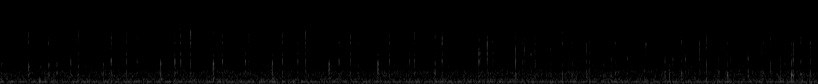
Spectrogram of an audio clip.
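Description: Long acrylic nails tap on the front and sides of a small, hand-held black printed cardboard box with a silver seal. The taps come as steady, rapid, light clicks over a low, constant background hum.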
